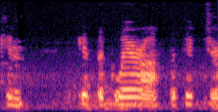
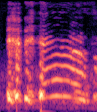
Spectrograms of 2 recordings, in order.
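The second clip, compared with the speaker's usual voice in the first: much higher glad call; shouted back; 10 semitones higher than usual. Acted. Farfalina confirming to Marcel, glad shout back. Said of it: "Farfalina shouted back".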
